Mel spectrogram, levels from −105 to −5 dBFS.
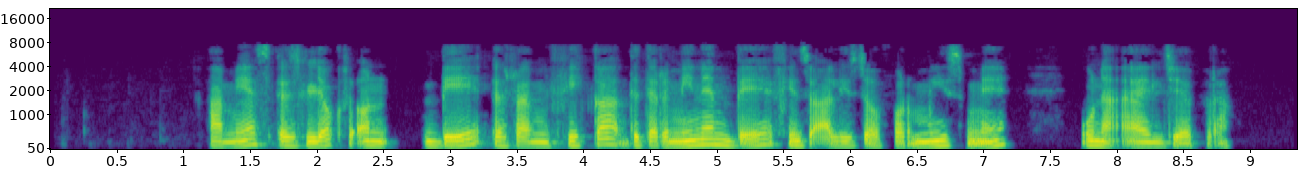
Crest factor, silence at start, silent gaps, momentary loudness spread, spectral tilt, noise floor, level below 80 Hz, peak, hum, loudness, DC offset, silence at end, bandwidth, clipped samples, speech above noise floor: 16 dB; 1.2 s; none; 7 LU; -8 dB/octave; -79 dBFS; -54 dBFS; -2 dBFS; none; -16 LUFS; under 0.1%; 0.5 s; 7.6 kHz; under 0.1%; 64 dB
